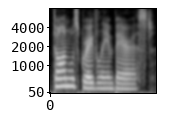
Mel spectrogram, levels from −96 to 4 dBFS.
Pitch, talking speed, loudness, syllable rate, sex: 210 Hz, 150 wpm, -16 LUFS, 6.1 syllables/s, female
